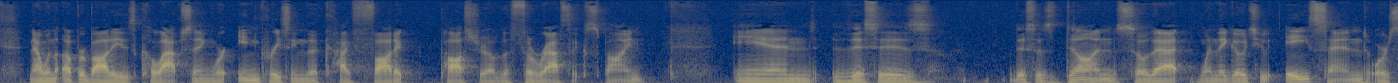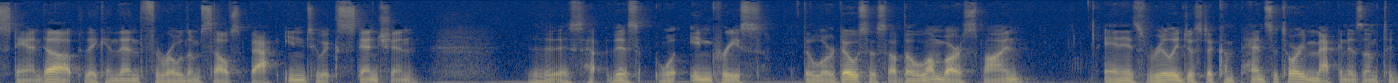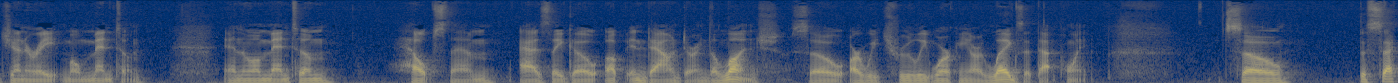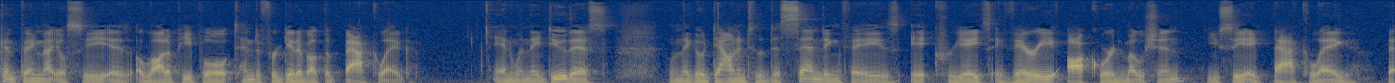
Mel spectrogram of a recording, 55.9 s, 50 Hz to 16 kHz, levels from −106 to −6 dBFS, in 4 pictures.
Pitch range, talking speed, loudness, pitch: 80-95 Hz, 135 wpm, -41 LUFS, 85 Hz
